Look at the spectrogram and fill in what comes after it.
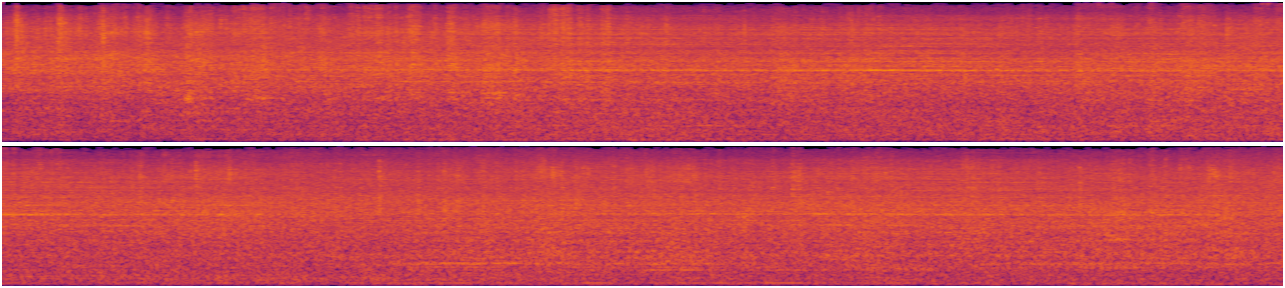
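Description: Double-stack intermodal freight train's well cars rolling past, a steady noise of steel wheels on the rails, with a faint high steady tone over it through the middle stretch.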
